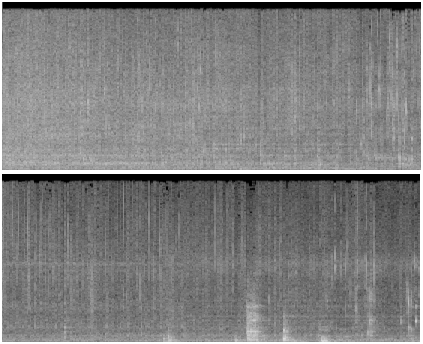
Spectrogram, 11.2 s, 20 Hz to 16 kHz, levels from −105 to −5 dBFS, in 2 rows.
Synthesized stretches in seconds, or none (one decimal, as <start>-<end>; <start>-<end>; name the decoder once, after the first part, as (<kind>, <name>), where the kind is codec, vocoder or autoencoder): 2.7-4.8 (codec, DAC); 8.0-11.2

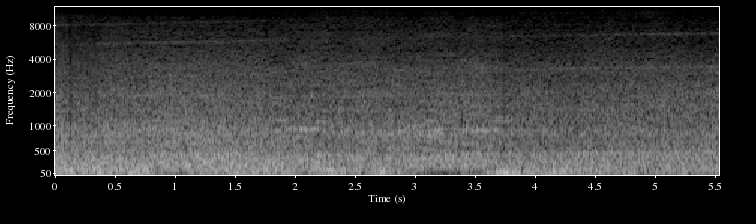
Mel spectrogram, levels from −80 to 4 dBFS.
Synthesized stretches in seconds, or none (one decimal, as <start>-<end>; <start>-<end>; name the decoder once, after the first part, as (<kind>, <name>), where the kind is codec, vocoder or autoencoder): 1.8-3.8 (codec, SNAC)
